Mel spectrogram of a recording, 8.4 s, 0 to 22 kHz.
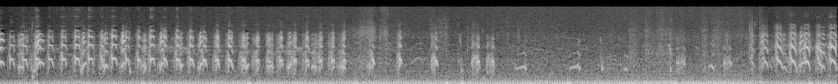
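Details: Black-tailed godwits mating at Ochsenmoor, Hüde, 10 April 2020 at 16:10, give a rapid run of nasal, harmonic calls, several birds overlapping about twice a second, over a steady low rumble of wind.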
